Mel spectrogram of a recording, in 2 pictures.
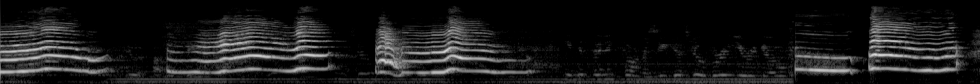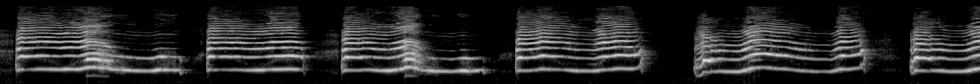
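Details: Boston terrier named Boston, an exceptionally vocal dog, singing in a series of long wavering howls with rich harmonics, each dropping then rising in pitch, separated by short pauses; a brief quiet stretch with low hum midway.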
